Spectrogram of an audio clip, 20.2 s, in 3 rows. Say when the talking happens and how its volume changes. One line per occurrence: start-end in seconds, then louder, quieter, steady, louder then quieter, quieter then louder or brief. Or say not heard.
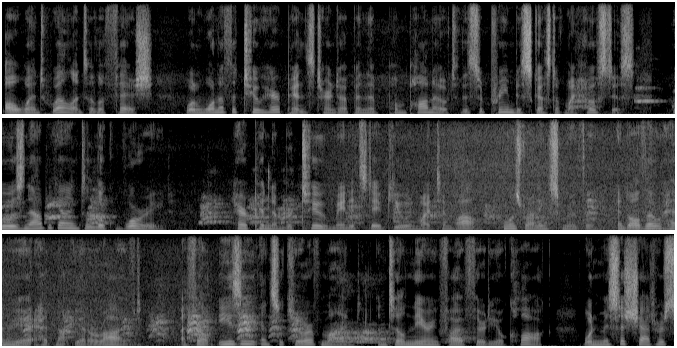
0.0-20.1 steady.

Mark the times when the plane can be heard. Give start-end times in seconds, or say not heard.
not heard.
